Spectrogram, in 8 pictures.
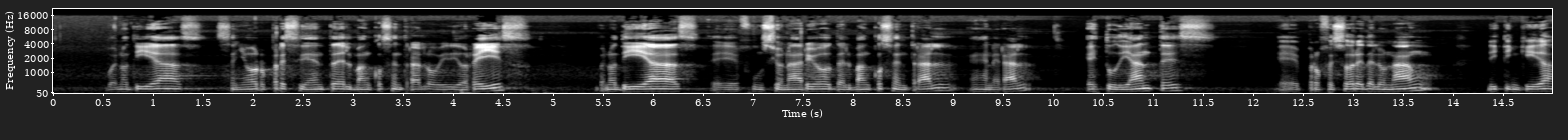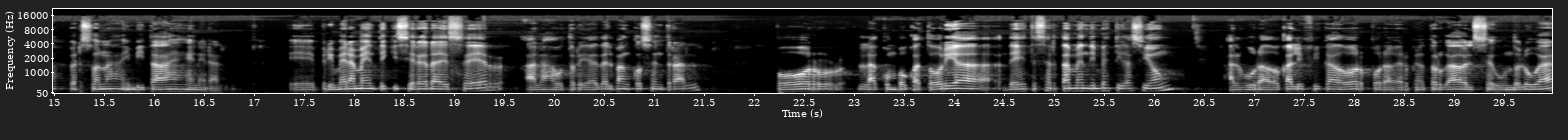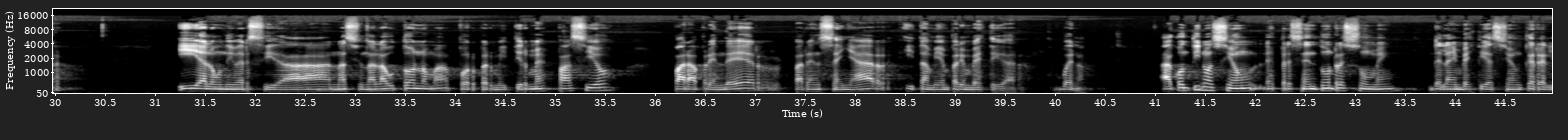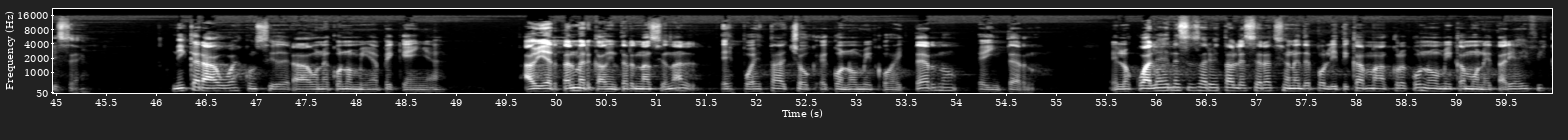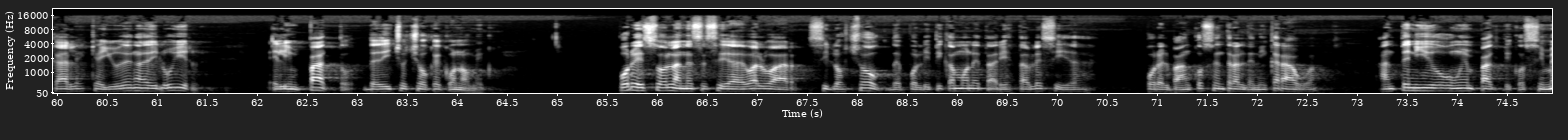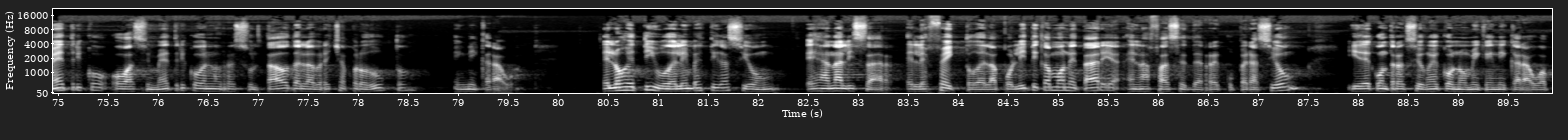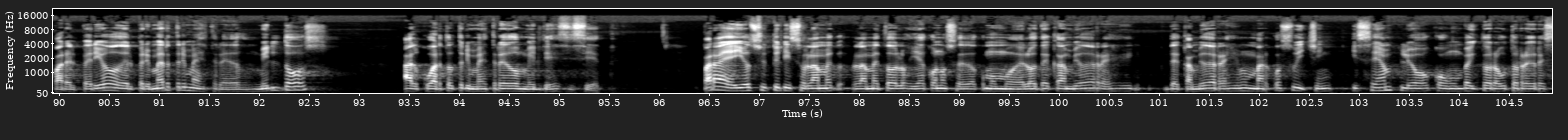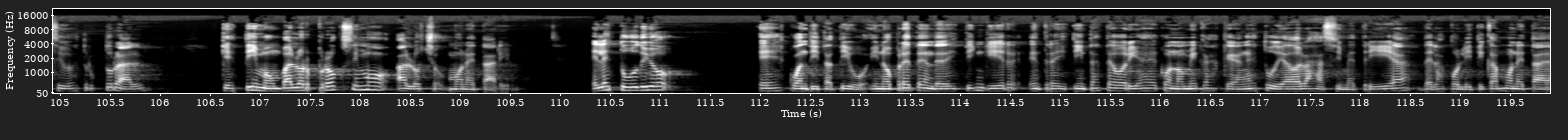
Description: Audio ganador segundo lugar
